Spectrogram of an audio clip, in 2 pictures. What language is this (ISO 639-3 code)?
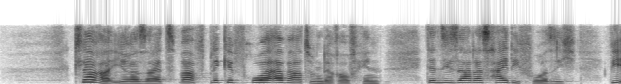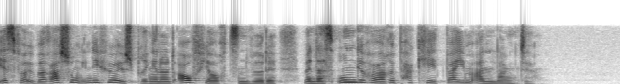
deu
